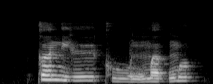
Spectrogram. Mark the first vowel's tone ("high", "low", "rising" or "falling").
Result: high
